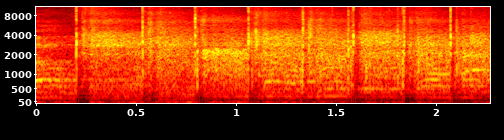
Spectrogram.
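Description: Applause from a small audience: many quick hand claps echoing in a sports hall, breaking out just after the start.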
